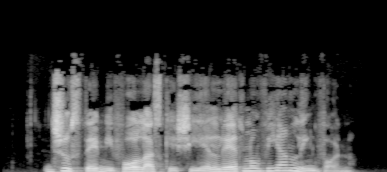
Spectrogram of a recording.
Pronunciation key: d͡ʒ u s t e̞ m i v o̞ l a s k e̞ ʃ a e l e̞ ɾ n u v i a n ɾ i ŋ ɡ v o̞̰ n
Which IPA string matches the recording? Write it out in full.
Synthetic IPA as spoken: d͡ʒ u s t e̞ m i v o̞ l a s k e̞ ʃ i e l e̞ ɾ n u v i a n l i ŋ ɡ v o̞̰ n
